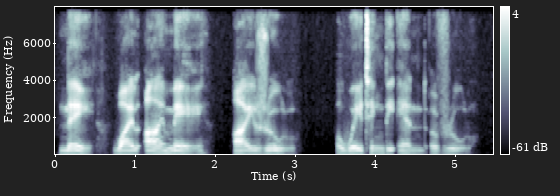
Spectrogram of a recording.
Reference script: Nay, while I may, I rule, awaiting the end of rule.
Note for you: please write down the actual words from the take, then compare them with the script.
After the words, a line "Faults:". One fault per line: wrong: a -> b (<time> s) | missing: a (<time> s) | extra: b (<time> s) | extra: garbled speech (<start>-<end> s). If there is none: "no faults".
Nay, while I may, I rule, awaiting the end of rule.
Faults:
no faults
